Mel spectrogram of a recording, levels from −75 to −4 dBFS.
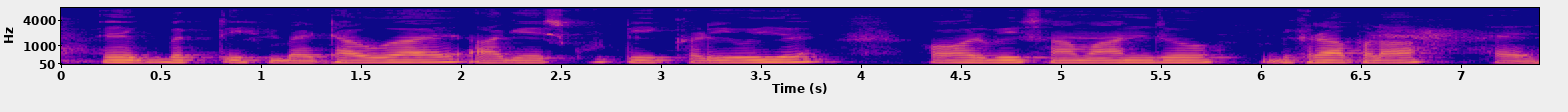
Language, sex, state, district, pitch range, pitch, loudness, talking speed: Hindi, male, Chhattisgarh, Balrampur, 120-130 Hz, 125 Hz, -32 LUFS, 140 wpm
